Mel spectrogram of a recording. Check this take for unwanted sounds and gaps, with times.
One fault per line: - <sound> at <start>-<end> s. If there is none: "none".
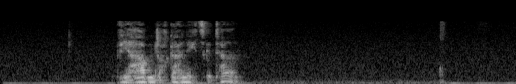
none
